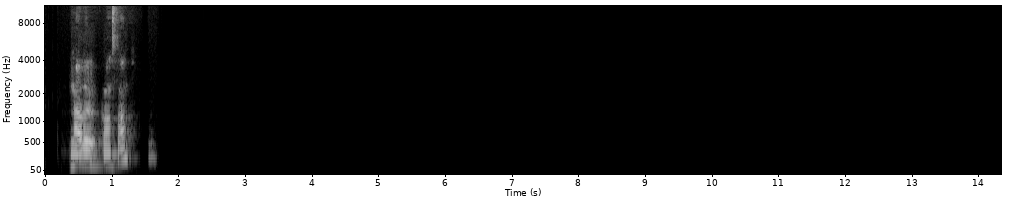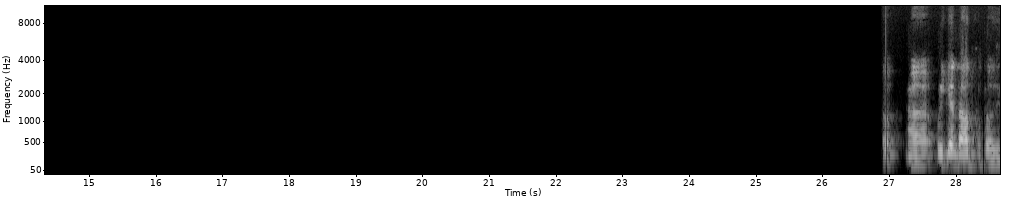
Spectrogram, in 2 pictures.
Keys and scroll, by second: 9.1-13.8 typing, 15.4 typing, 16.5-21.3 typing, 24.0-25.6 typing.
